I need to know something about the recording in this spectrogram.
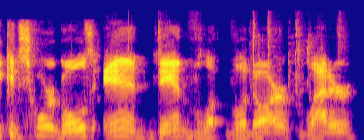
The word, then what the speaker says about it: Vladar: And Dan Vladar, I say Vladar, but it's like Vladar, I think is how you pronounce it.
